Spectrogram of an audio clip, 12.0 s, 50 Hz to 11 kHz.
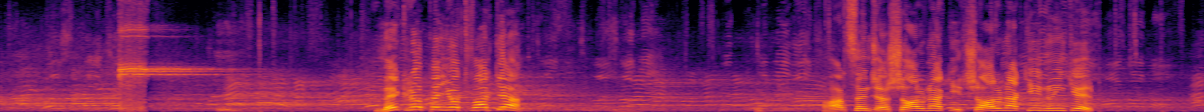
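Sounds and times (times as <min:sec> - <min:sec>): voices echoing in a hall: 0:00.0 - 0:12.0
whistle blown: 0:01.2 - 0:02.2.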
